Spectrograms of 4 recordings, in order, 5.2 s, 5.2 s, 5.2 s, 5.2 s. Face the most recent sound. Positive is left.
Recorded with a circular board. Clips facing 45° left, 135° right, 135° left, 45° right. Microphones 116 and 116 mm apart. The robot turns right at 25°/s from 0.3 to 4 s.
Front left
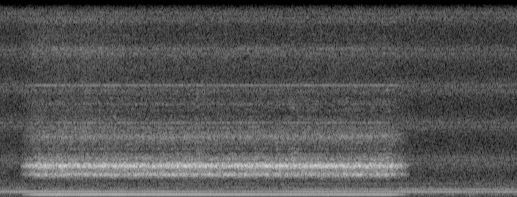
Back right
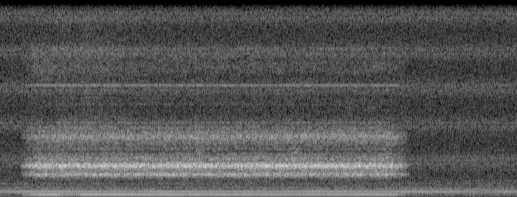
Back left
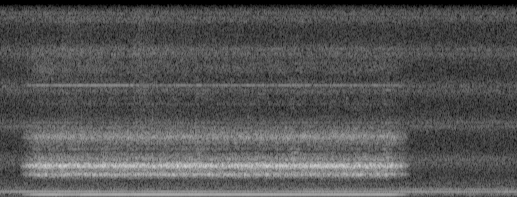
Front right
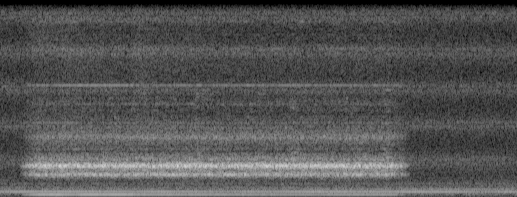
No sound to turn to.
